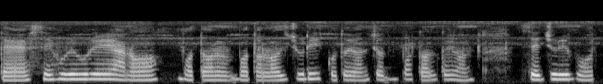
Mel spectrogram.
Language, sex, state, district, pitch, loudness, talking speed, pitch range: Chakma, female, Tripura, West Tripura, 215 Hz, -16 LUFS, 150 wpm, 200-235 Hz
